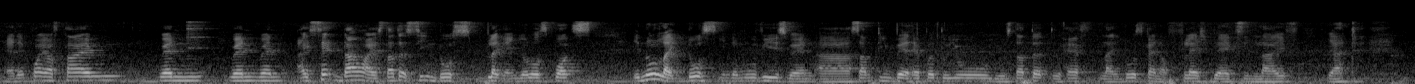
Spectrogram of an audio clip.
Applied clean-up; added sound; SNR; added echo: none; none; none; none.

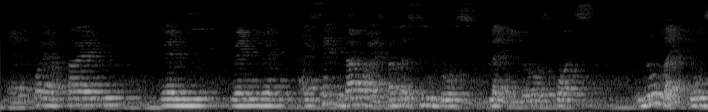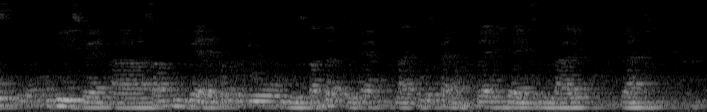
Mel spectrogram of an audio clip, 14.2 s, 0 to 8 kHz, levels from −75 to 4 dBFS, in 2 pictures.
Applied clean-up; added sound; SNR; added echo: none; none; none; reverberation time 0.8 s.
